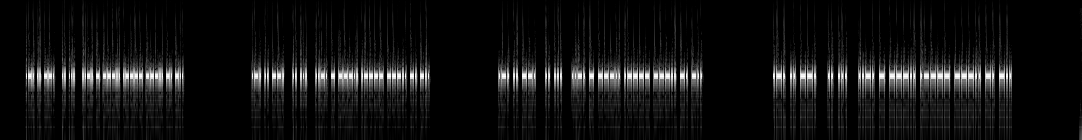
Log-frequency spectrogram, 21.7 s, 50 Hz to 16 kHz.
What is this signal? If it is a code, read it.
Morse code, heard as a keyed tone, about 45 wpm, 700 Hz. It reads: RIG IS FT818ND RIG IS FT818ND RIG IS FT818ND RIG IS FT818ND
